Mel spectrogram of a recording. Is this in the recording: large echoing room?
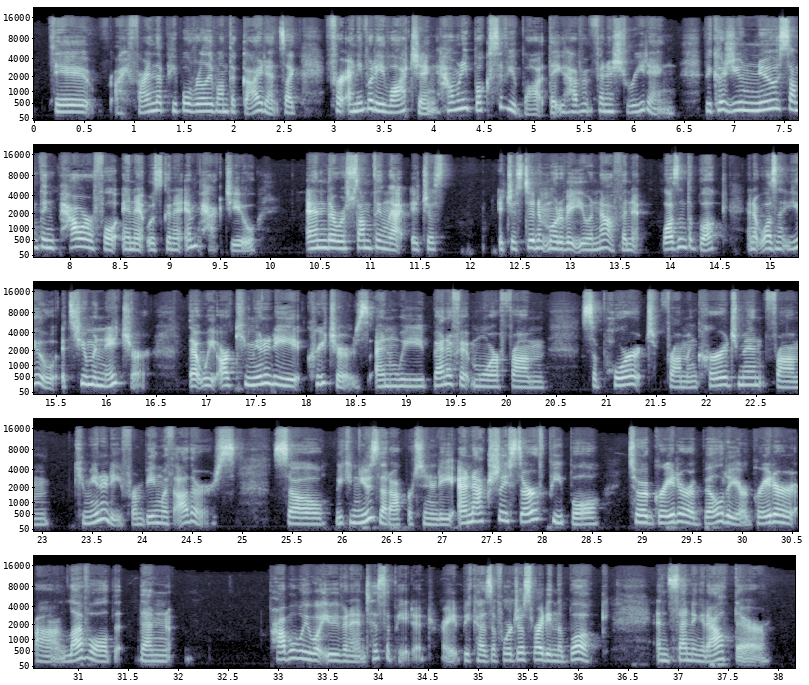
no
